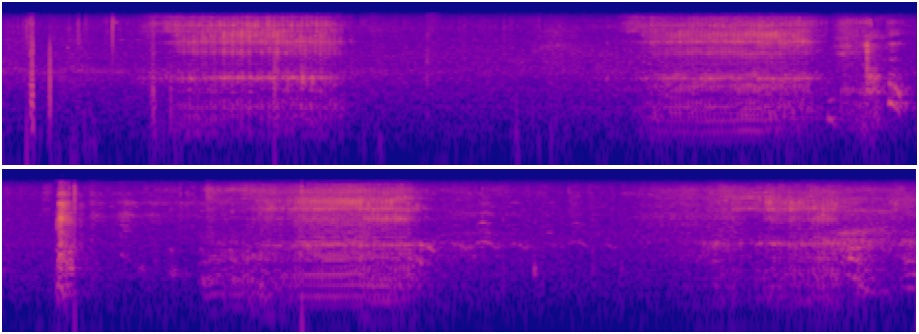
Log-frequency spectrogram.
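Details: Two men snoring together until a cell phone rings: rough, rattling snores repeating every three to four seconds, with scattered clicks and room noise.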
